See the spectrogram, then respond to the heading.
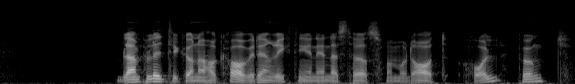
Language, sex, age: Swedish, male, 61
